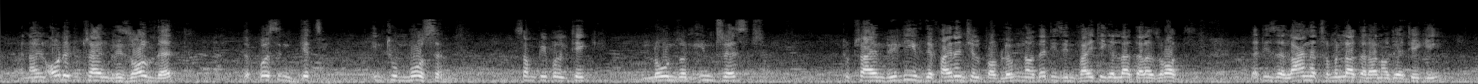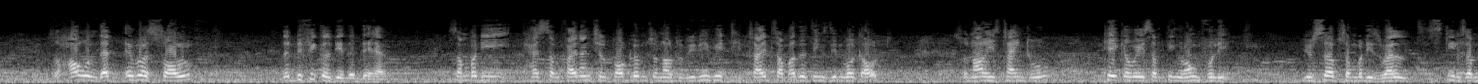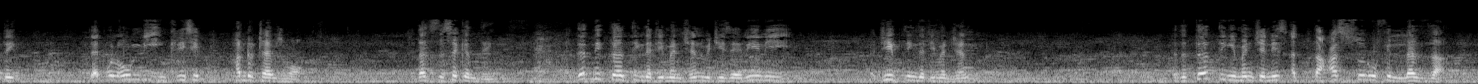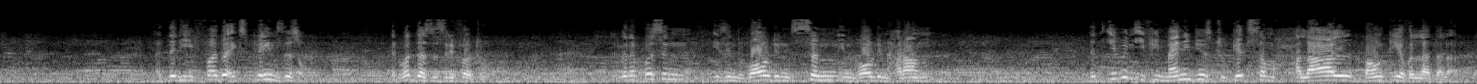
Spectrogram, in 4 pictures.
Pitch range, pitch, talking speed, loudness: 150-185 Hz, 170 Hz, 165 wpm, -13 LUFS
